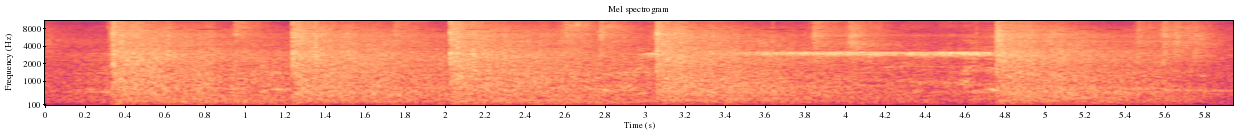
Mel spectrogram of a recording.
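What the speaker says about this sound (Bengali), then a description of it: "জবাবে আসে গুলি আর সাউন্ড গ্রেনেড" Gunfire and sound grenades from police during a street clash, heard as a series of loud, sharp broadband blasts roughly every second, each trailing into a rumbling crowd din, with a brief whistle-like tone midway.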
